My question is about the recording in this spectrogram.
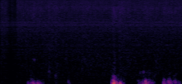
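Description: Near silence on a call's audio line, broken by three faint, low, muffled thumps.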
